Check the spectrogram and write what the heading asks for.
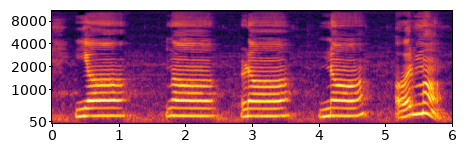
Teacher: ये सारे कहाँ से उच्चारित होते हैं, नाक से उच्चारित होने वाले वर्ण हैं, इसलिए इनको नासिक्य वर्ण कहा जाता है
